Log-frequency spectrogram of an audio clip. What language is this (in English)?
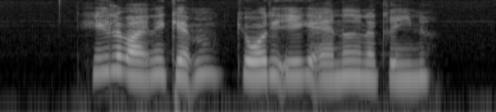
Danish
